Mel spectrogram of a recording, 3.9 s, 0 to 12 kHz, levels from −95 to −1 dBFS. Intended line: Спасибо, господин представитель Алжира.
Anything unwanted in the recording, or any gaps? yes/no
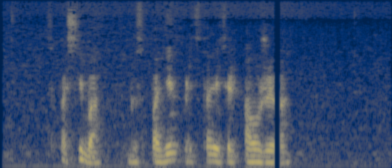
yes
